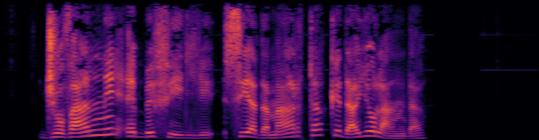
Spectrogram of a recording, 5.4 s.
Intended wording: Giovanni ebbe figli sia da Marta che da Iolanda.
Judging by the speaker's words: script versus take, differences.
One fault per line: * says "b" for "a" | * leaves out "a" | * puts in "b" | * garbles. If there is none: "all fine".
all fine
